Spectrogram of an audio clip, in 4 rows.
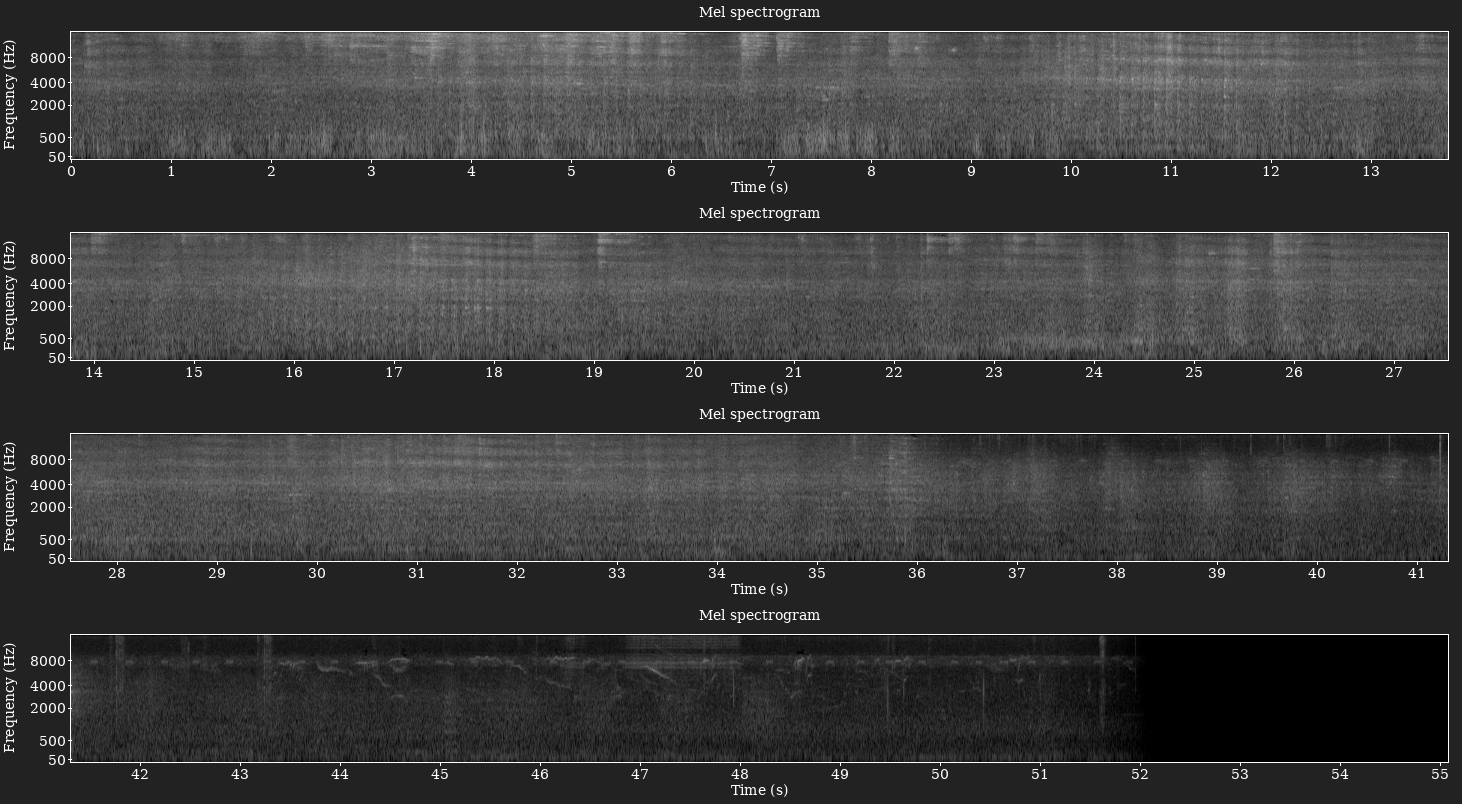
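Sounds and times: freight train wheels rumbling and clacking: 0:00.0 - 0:49.8.

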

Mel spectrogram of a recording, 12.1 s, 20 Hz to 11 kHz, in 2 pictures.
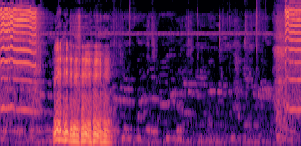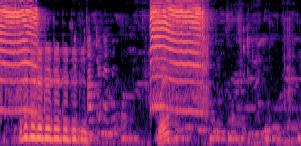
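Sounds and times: toy trumpet blast: 0:00.0 - 0:00.9, 0:05.5 - 0:06.9, 0:09.0 - 0:10.3.

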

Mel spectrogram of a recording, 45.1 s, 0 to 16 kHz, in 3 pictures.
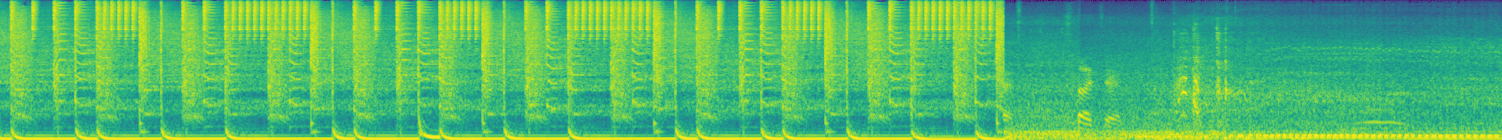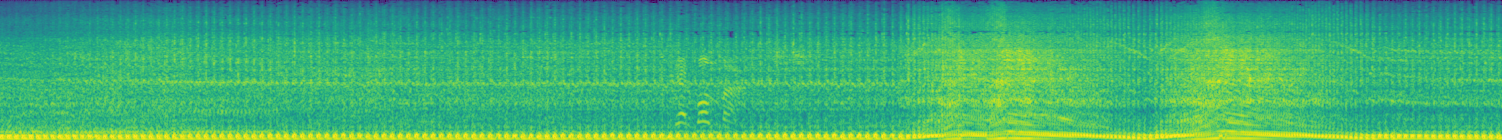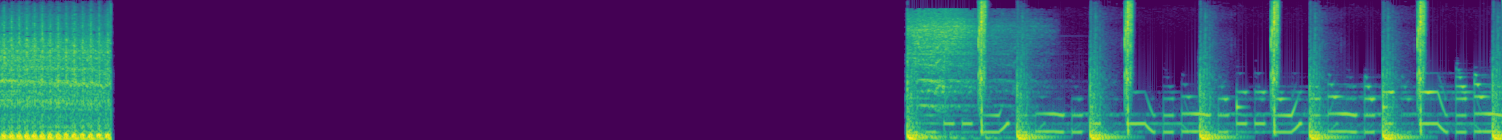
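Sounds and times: motorcycle engine idling and revving: 0:00.0 - 0:31.2.

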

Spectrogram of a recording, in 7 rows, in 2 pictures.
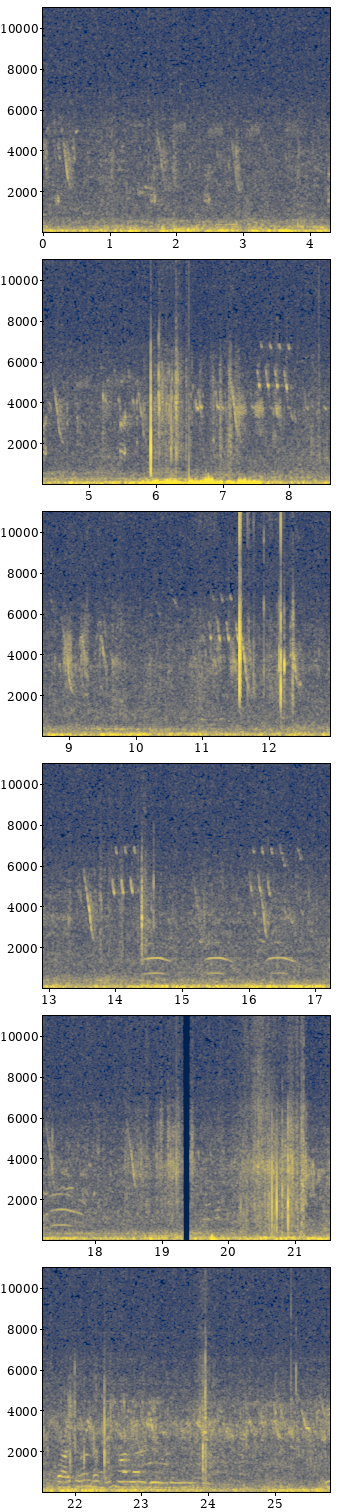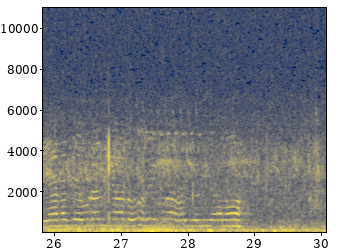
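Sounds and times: birds chirping: 0:00.0 - 0:30.0
low arched bird call: 0:10.7 - 0:18.8.

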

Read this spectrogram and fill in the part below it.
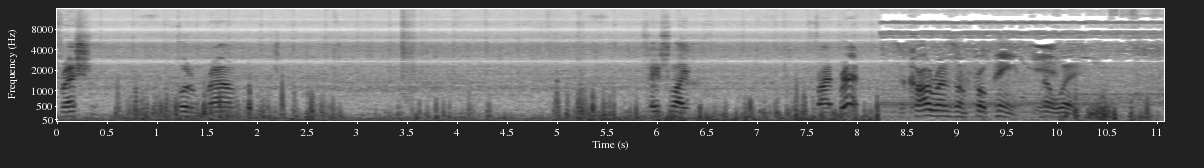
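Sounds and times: wind buffeting microphone: 0:00.0 - 0:11.0
car cabin rumble: 0:00.5 - 0:08.3.

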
